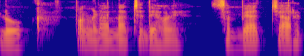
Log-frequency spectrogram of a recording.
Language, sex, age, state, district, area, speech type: Punjabi, male, 18-30, Punjab, Hoshiarpur, urban, spontaneous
